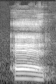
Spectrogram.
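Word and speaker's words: heir: एयर यहां पे H silent है।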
